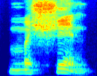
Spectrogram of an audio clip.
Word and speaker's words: machine: in the first place machine okay CH here pronounce sh okay machines ma machines and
